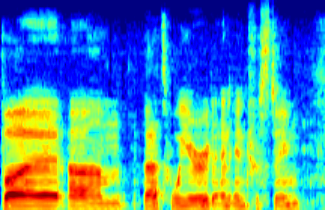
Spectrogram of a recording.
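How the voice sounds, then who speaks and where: A man at a medium pitch, speaking at a fairly slow pace over noticeable background noise. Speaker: vlogger. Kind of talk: personal video diary. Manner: halting, many fillers.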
